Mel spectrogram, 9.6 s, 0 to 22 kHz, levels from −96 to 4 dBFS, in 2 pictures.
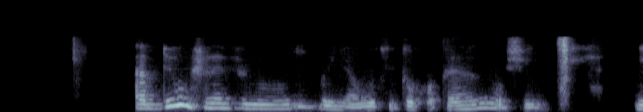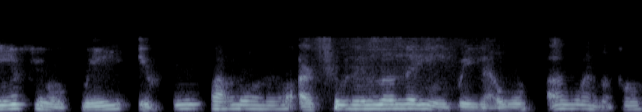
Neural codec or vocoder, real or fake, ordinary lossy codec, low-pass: codec, 16 kHz, 1.1 kbps, Voila-Tokenizer; fake; none; 5.4 kHz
